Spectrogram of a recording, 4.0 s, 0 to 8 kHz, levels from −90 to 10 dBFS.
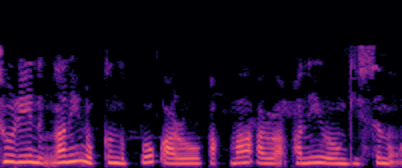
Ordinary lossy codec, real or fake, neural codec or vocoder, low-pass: MP3, 24 kbps; real; none; 7.2 kHz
